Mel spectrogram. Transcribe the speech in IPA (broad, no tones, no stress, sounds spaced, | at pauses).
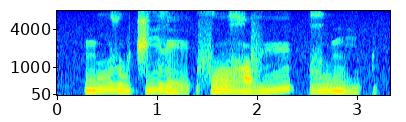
m u ð u t͡ʃ i ð e | f o ɣ ɔ v y | ɣ u m i p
